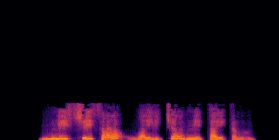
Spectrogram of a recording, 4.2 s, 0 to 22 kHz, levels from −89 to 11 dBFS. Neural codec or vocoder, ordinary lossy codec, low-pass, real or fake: codec, 16 kHz, 0.5 kbps, FreqCodec, smaller model; MP3, 24 kbps; 7.2 kHz; fake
